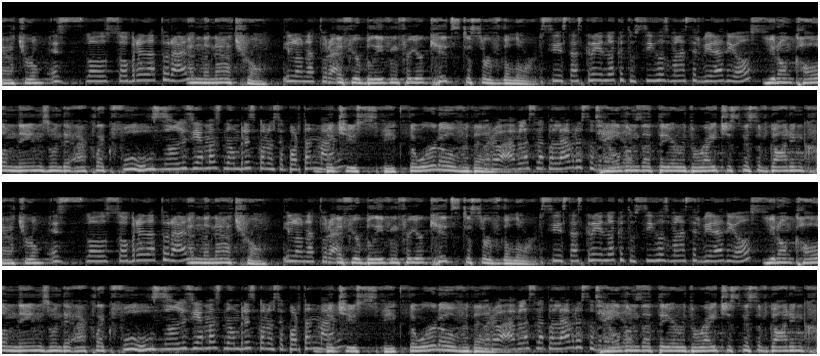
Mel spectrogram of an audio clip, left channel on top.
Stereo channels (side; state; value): both; identical; correlation 1.00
